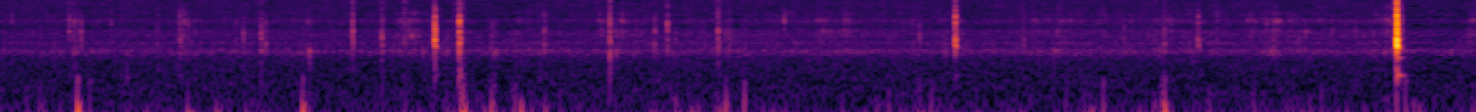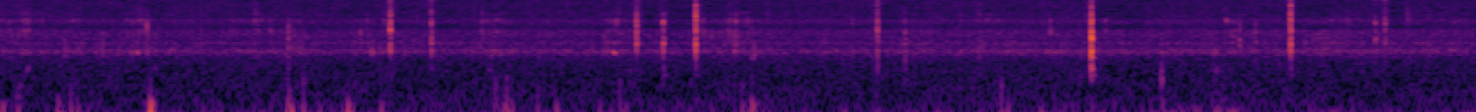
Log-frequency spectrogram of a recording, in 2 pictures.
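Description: Raindrops tap sharply against the microphone.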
